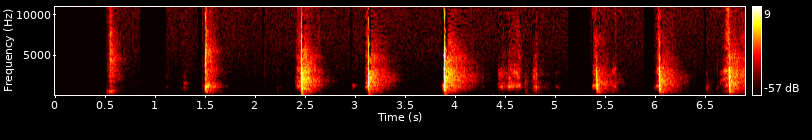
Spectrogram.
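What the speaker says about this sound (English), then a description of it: "And then what I'm going to do is do a fine dice of the cucumber." A knife finely dices cucumber flat side down on a cutting board, giving about nine crisp, close chops at an uneven, unhurried pace with quiet gaps between strikes.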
